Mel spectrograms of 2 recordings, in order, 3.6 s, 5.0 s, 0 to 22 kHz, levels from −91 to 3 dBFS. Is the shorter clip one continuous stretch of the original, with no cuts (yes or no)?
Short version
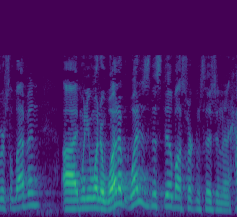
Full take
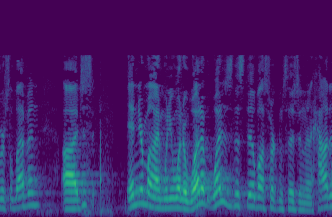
no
